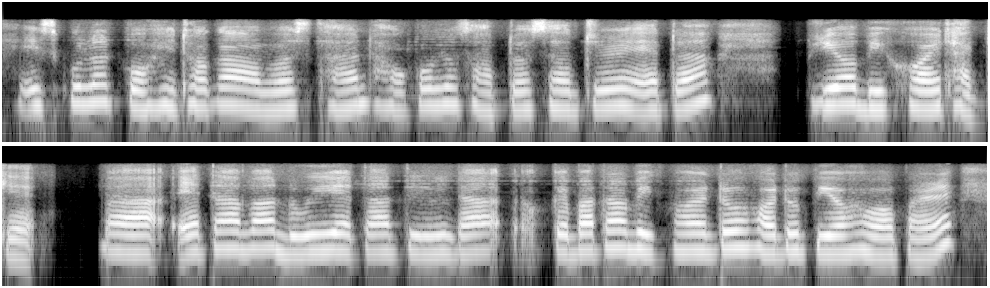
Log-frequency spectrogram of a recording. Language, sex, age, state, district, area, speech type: Assamese, female, 30-45, Assam, Morigaon, rural, spontaneous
